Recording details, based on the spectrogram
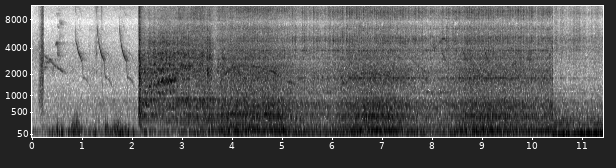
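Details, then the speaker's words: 1988 Ford F150 V8 pickup after replacing all 8 spark plugs and all plug wires plus coil wire: starter cranks, V8 catches into uneven, lumpy idle with persistent stumble; misfire unchanged. "It literally sounds the same. I really don't hear any difference."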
